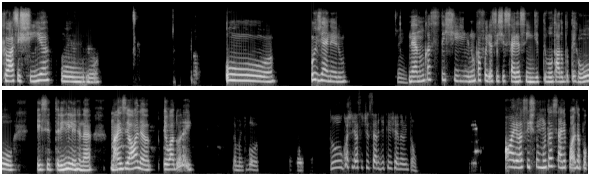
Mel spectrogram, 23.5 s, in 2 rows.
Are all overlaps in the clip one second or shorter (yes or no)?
yes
